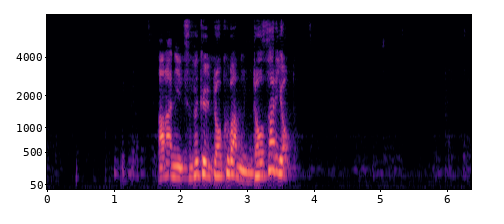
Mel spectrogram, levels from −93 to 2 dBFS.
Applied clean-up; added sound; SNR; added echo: neural mask model DeepFilterNet 3.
